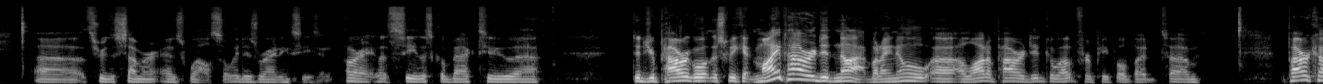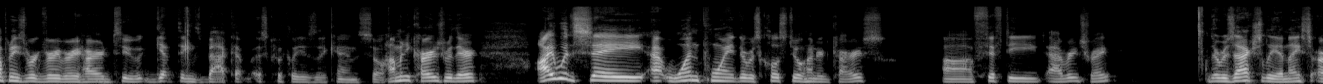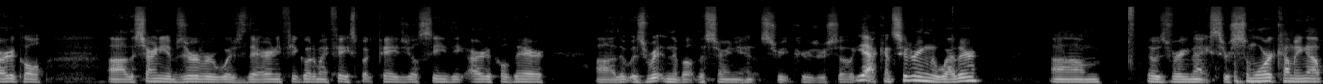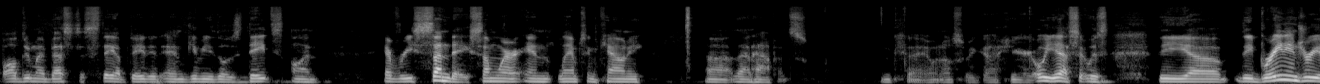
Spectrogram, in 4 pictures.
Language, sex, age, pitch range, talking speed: English, male, 40-59, 120-150 Hz, 195 wpm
